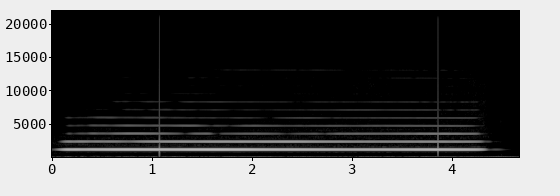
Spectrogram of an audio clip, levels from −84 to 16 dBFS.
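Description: A short recording of sounds with two sharp, isolated clicks, at 1.07 s and 3.86 s. Each is a thin tick with nothing audibly missing around it, most likely dropped samples, with just a handful lost so the waveform jumps straight to a later value.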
